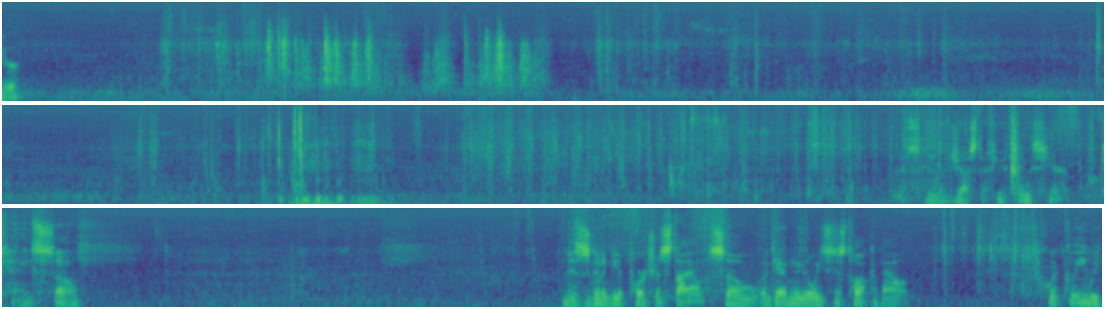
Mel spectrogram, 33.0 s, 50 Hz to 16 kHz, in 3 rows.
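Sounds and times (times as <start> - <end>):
quick clicks and rustles: 1.6 - 7.8, 12.3 - 22.0, 31.3 - 32.6.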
